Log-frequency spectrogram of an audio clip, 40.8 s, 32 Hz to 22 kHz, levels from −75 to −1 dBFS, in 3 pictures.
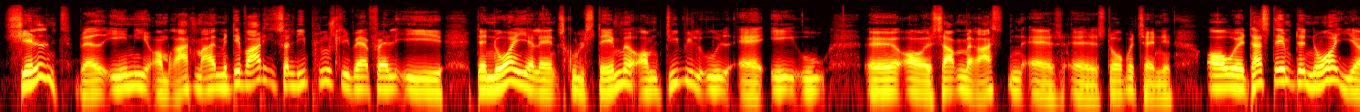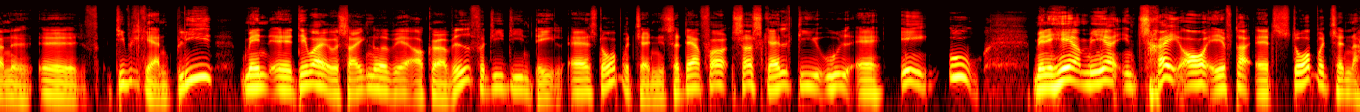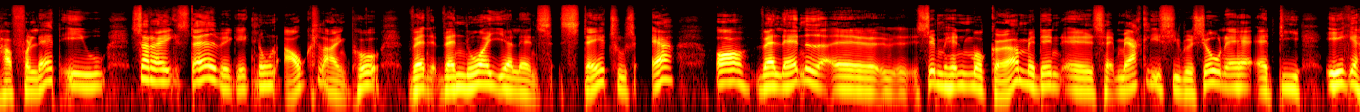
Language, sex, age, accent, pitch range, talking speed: Danish, male, 60-79, native, 105-150 Hz, 155 wpm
